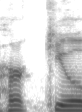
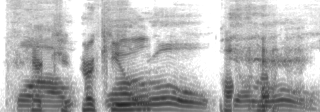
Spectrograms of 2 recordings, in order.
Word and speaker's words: Hercule: Sherlock Holmes or a Hercule Poirot type detective. That is not how you pronounce that name. Hercule.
